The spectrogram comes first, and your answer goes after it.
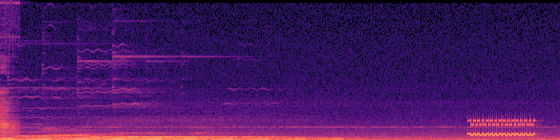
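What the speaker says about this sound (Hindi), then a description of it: "उसमें फोन मिला साइमा को।" A telephone rings twice with an electronic two-tone trill near the end of a call scene, following a sustained tonal musical passage.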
